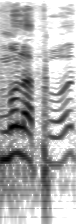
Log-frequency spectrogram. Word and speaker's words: Mullanpur: Anyway, I'm walking out of Mullanpur. This is Mullanpur, which is spelt Mullanpur, but they don't pronounce the N.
